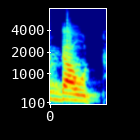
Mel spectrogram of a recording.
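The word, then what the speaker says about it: doubt: तो इनमें जो है टी से जो पहले बी लगा है तो इसका उच्चारण हम नहीं करेंगे।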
